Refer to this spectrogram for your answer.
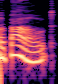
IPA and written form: əˈbaʊt (about)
